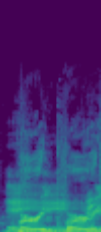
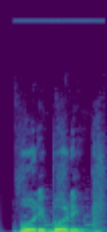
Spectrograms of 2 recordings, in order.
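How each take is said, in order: First: The middle consonant is an English-style r. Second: The middle consonant is a quick tap. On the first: The speaker calls it wrong. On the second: The speaker calls it right. "I'm going to pronounce it right this time"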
